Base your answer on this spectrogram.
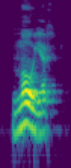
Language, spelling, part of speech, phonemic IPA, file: Dutch, mooier, adjective, /ˈmoːjər/, Nl-mooier.ogg
- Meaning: comparative degree of mooi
